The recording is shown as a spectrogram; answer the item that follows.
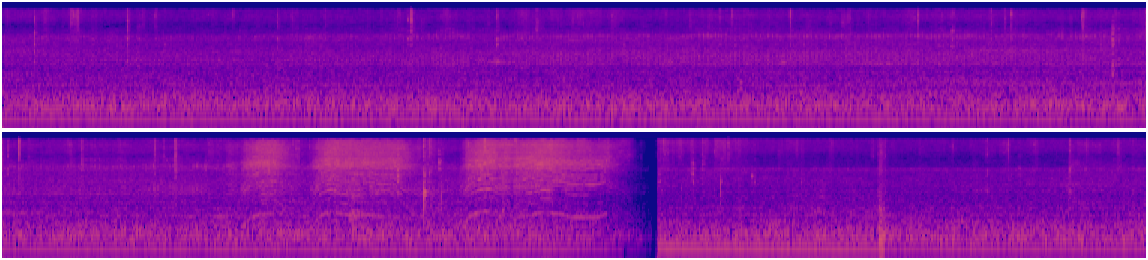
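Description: Pocket knife shaving and scraping a spiral groove into a wooden walking stick, heard as faint clicks over a steady low outdoor rumble. About two-thirds of the way in, a wavering pitched sound rises over it for several seconds. Then the sound cuts off abruptly and the rumble comes back.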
